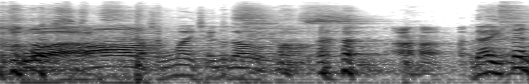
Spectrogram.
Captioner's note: argh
